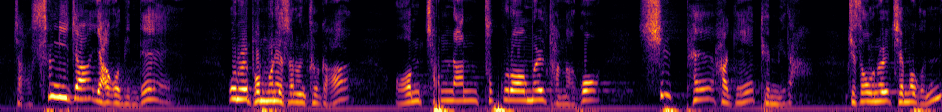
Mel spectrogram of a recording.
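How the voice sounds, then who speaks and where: A man delivers his words fairly slowly, and noticeable background noise is present. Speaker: pastor. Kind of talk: sermon.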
